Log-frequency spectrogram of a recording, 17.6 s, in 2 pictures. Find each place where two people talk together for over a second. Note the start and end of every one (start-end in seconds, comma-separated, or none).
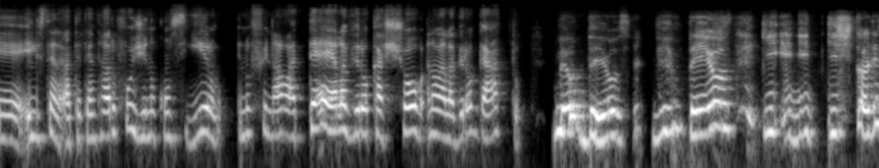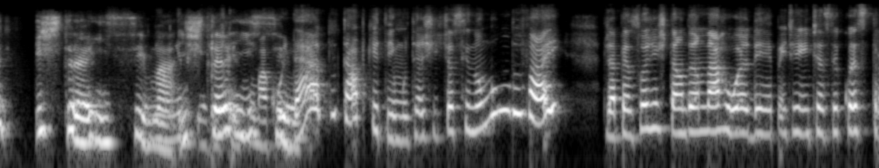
10.2-11.8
